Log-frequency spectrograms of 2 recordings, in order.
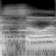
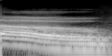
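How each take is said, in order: First: "so" with a plain single o; wrong, usual Indian pronunciation. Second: "so" drawn out to u, lower and falling; correct English pronunciation. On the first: Teacher bans the old habit from today, wrong pronunciation. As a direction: keep "so" short and unglided. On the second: Teacher gives the new way, correct pronunciation. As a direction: glide "so" down from o to u. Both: Shown as a demonstration. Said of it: "आज से so नहीं".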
